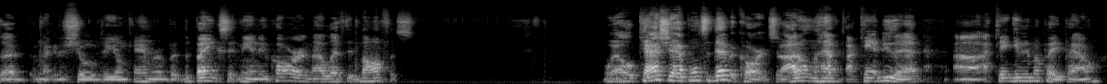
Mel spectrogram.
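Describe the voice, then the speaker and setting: A man with a slightly high, fairly bright voice talks casually to camera in a rambling review. He's a vlogger and wrestling belt collector reviewing a belt, with a blunt, self-deprecating manner.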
